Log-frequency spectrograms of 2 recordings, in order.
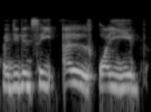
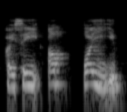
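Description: First: Al-tayyib with a clear l before the t; wrong lam pronounced. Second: At-tayyib said slowly, the l silent and the t doubled; correct merged lam. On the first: Teacher showing the wrong al-tayyib, slow and deliberate. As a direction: slowly voice the l in al-tayyib as the wrong form. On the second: Teacher modelling the right at-tayyib, slow and careful. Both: Shown as a demonstration.

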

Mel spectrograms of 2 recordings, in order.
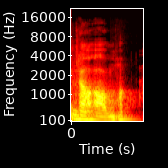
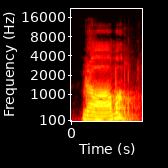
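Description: First: Naama said through a laugh. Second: Said in the usual way. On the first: Shown as a demonstration. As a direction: let Naama break into giggles.

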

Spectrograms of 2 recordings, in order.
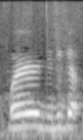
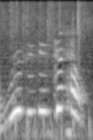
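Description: First: Said in the usual way. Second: Mock high squeaky question; imitating own confused self. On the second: Gamer mocking her own earlier confusion, squeaky and high. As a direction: replay your own clueless panic, pitched way up. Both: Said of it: "I was all".

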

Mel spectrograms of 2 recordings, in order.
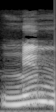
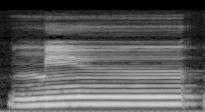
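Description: First: मिन short, with a clear n; wrong pronunciation demo. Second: मिन very slow, n melted into a long nasal hum; ikhfa demo. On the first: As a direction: cut मिन off without any held hum. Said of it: "नहीं पढ़ना". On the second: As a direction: hold मिन as a hidden, humming n. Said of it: "इक्फा करेंगे". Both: Shown as a demonstration.

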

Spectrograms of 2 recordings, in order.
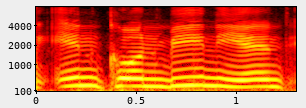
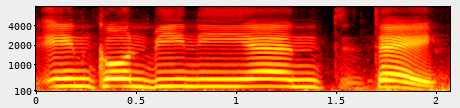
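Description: First: Inconvenient slowly, in English sounds; slow, measured English inconvenient; English version. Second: Inconveniente drawn out with a final "tay"; very slow inconveniente, same syllables plus "tay"; Spanish version. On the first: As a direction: spell out inconvenient syllable by syllable in English. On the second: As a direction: stretch inconveniente evenly to its last syllable. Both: Shown as a demonstration. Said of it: "it's literally the same thing".

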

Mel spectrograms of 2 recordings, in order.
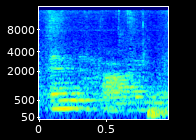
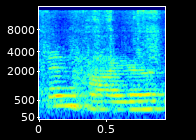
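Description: The two takes are said the same way.

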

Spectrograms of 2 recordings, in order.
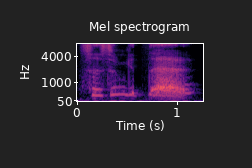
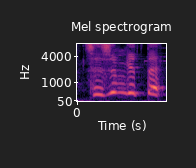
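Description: First: Slow, breathless whisper from a lost voice; voiceless whisper. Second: Strained, cracking loud voice; voice gone. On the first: Gamer whispering that his voice is gone. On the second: Gamer straining his lost voice after yelling. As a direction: push through a lost voice. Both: Real, not acted.

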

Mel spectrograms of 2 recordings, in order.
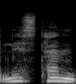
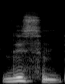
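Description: First: Teacher showing learners how listen is written, spelling pronunciation. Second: "Listen" with a silent T: lissin; correct pronunciation. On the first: English teacher explains the spelling to learners, "listen" with a sounded T. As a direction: say "listen" as spelt, with the T sounded: lis-ten. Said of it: "listen diye yazılır". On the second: English teacher shows learners how it is read, "Listen" without the T. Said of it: "Listen diye okunur arkadaşlar". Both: Shown as a demonstration.

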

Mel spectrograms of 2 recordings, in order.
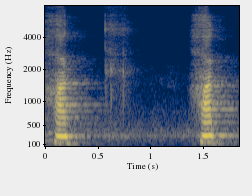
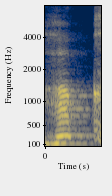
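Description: First: হাক closed on a clean k stop; correct k ending. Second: হাক ending in a long, rasping kh; wrong kh ending. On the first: Teacher corrects the mistake for learners, correct k ending. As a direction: end হাক on k, without any kh rasp. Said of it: "এটাকে বলতে হবে". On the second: Teacher shows learners a big mistake, wrong kh ending. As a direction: turn the final k of হাক into a scraped kh. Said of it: "কাফের জায়গায় খ হয়ে গেল". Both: Shown as a demonstration.

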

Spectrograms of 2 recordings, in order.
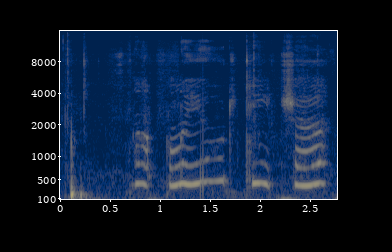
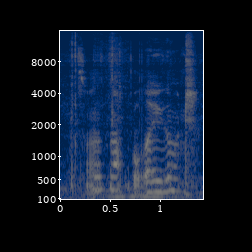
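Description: First: High, drawn-out mock pupil complaint; slow, high-pitched mocking tattle; tattling pupil. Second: Said in the usual way. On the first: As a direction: mimic a child telling on someone to the teacher. Mimics pupil telling the teacher.

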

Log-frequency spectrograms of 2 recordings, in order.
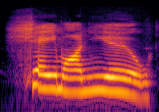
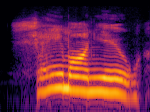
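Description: First: Slow, drawn-out shame on you; mock scolding. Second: Slow "shame on you" again; mock scolding. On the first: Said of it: "Whoever sent that". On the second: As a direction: scold slowly, stressing "shame". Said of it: "If you did it".

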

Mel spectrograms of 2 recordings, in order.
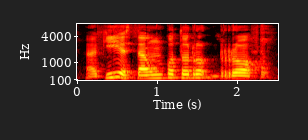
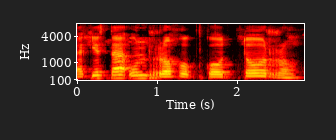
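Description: First: A little louder, with stress on está; corrected order. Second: Slow, deliberate aquí está un rojo cotorro; wrong word order. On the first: Teacher gives pupils the correct order. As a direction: state the fixed sentence firmly. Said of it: "tenemos que ordenarlo". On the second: Teacher shows pupils the wrong word order. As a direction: lay out the mistake slowly. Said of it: "¿Pero está bien ordenado en español?". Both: Shown as a demonstration.

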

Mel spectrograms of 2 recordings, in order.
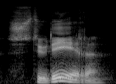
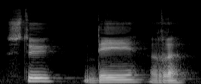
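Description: First: Said in the usual way. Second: Stu-de-ren, each syllable apart; studeren by syllables. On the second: Shown as a demonstration. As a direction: pause after each vowel in studeren. (studeren Silbe für Silbe) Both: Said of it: "trenne das Wort dann".

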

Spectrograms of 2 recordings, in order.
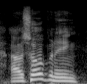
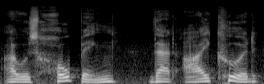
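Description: First: "hoping" said with an extra syllable, "HOPE-uh-ning"; slip on "hoping". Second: "hoping" said slowly in two syllables, "HOPE-ing"; slow down and say "hoping" carefully, without the extra "en"; corrected "hoping". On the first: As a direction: put an extra "en" inside "hoping", as "hopening". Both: Real, not acted. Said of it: "now I can't stop saying it".

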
